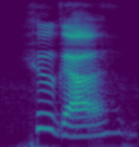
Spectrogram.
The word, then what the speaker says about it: hygge: So if you were just to see this word, you would not assume that it's pronounced Hygge, but it is.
